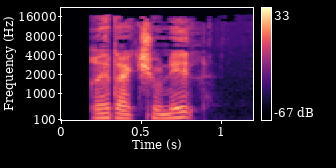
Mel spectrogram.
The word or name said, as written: redaktionel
